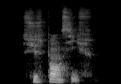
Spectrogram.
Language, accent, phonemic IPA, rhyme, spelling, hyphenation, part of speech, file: French, France, /sys.pɑ̃.sif/, -if, suspensif, sus‧pen‧sif, adjective, LL-Q150 (fra)-suspensif.wav
- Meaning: 1. suspensive 2. suspensory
